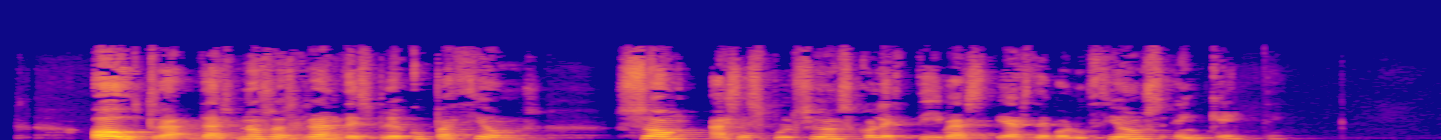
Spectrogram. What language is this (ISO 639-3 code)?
glg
